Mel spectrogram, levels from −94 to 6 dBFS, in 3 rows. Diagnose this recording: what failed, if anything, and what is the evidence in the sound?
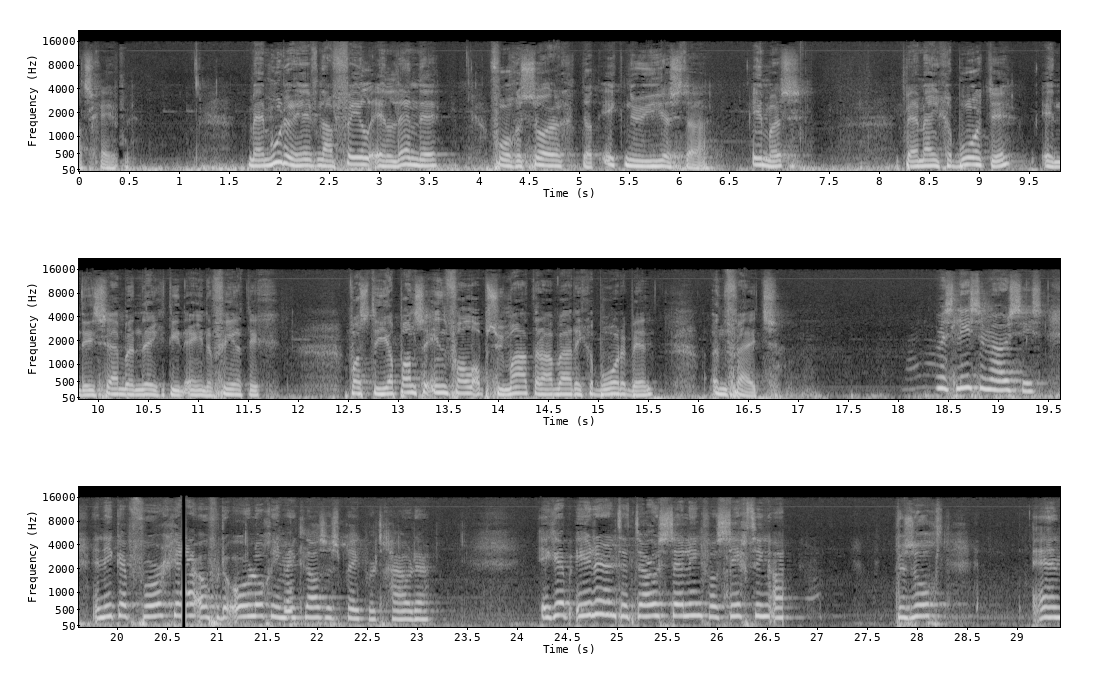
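The codec stage failed. There are corrupt frames decoded at 0.36 to 0.46 s, 21.59 to 21.74 s and 25.30 to 25.36 s. Each is a short chirp or burst of noise lasting roughly two or three frame lengths. The first and last peak around -10 dBFS, and the one at 21.6 s is about 10 dB louder than those. Damaged bits were decoded as wrong gains and codes, which put energy at frequencies that don't belong there. A dropout would leave a gap, but these add sound.

A corrupt frame muted appears at 20.61 to 20.75 s. It is an abrupt hole of about 0.14 s of silence, which fits roughly three frame lengths. Here the decoder rejected the damaged frames and the player inserted silence in their place. Unlike the decoded corruption nearby, nothing spurious is added, and the sound simply stops. Timing after the hole stays intact, which separates it from a network or buffer dropout that would shift or skip the material around it.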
